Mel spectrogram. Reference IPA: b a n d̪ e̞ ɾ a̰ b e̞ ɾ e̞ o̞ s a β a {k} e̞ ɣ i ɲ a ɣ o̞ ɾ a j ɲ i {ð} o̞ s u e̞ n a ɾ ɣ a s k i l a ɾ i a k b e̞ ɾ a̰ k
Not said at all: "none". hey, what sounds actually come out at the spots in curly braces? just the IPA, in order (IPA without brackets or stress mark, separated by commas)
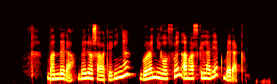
k, ɣ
